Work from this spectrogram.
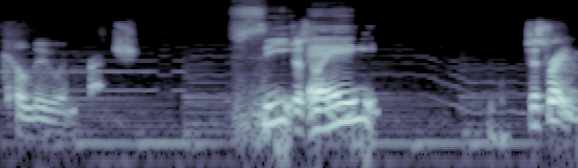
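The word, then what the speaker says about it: Caillois: l i o u s Koo but it's pronounced kaloo in French CA just write man playay and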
